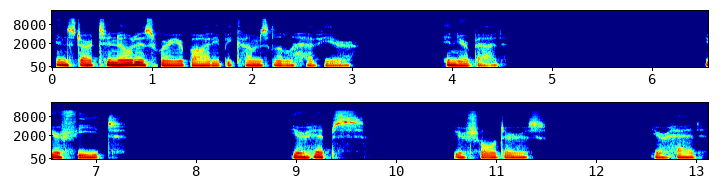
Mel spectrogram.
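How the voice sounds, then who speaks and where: In a low, mellow voice with a gravelly creak, a woman leads a sleep meditation, giving soothing instructions in short phrases separated by long pauses. Her tone stays level, and her phrase endings turn soft and breathy. The studio-quality recording has no room sound.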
